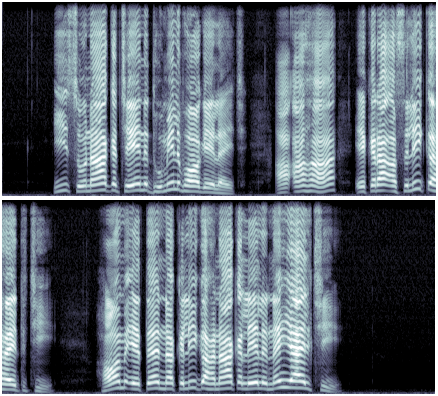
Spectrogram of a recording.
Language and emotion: Maithili, angry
